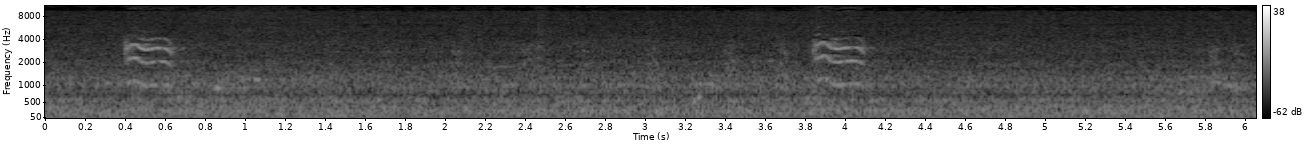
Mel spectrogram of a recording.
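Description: A kingbird giving two short, burry, wavering calls, about three and a half seconds apart, over faint background hiss.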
